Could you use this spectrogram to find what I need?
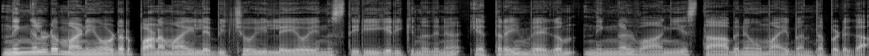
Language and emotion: Malayalam, neutral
